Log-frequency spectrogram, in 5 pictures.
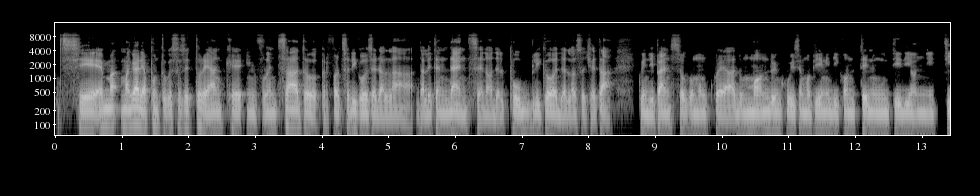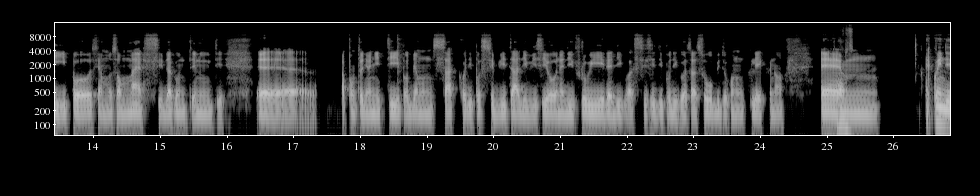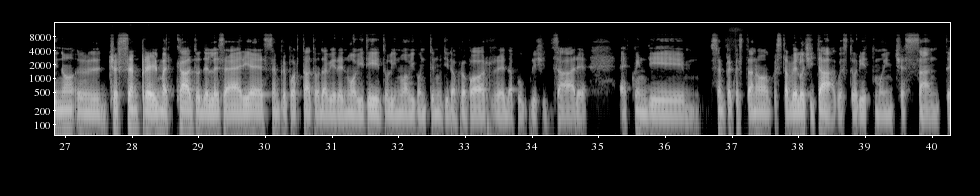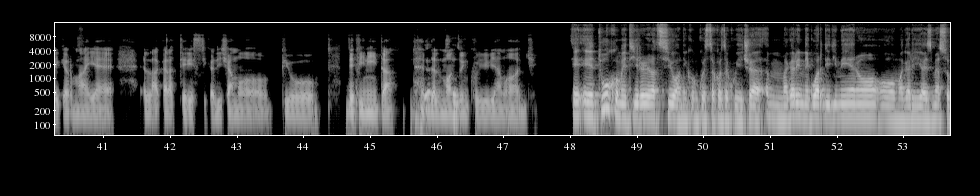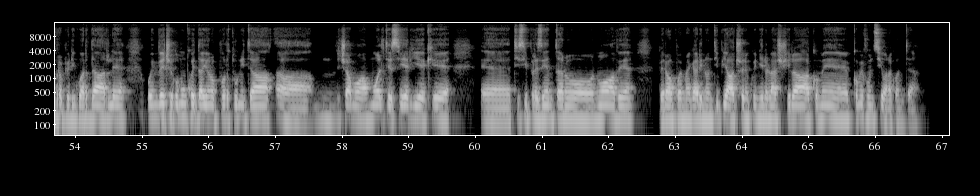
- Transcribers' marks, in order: tapping; laughing while speaking: "d"
- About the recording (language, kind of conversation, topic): Italian, podcast, Che ruolo hanno le serie TV nella nostra cultura oggi?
